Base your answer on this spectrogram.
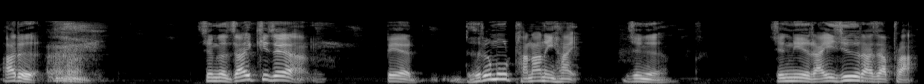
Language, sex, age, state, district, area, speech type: Bodo, male, 45-60, Assam, Chirang, rural, spontaneous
